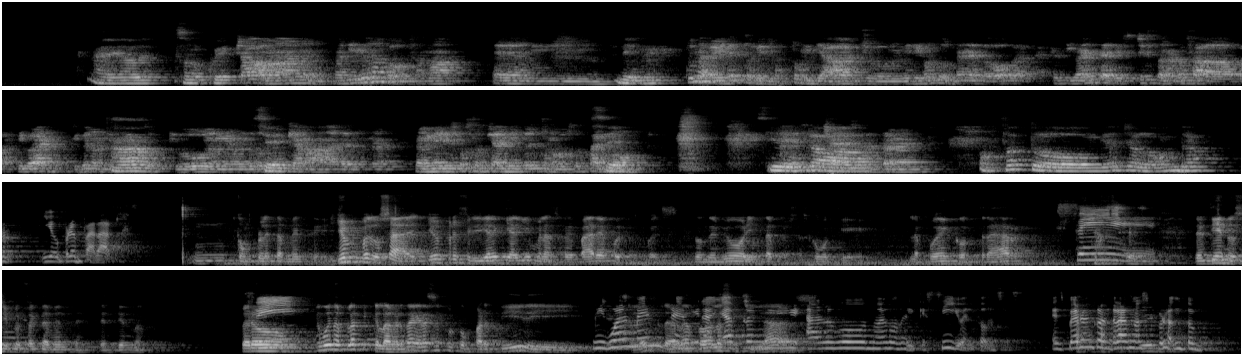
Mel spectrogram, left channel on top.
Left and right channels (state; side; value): different; both; correlation 0.01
